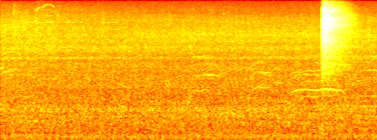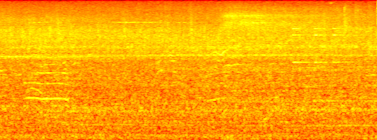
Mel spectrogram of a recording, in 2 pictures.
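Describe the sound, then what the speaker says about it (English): A truck rolls past in an outdoor Christmas parade, a steady broad rumble with a short sharp hiss of air brakes midway, fairly loud and continuous with no talk. "That's the truck."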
